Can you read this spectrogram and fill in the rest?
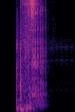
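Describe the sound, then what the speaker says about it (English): A single short sheep bleat from the video game Minecraft, fairly quiet and alone, trailing off into a faint wavering tail. "We're just gonna farm the sheep."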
